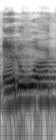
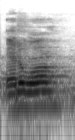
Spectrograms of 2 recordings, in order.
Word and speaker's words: Etowah: across the way there I think I'm pronouncing that right is that is that edwa County I'm sorry what is that how you pronounce it Eda okay thank you guys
